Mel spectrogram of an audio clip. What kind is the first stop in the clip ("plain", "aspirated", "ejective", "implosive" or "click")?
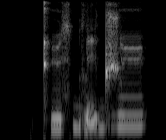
aspirated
